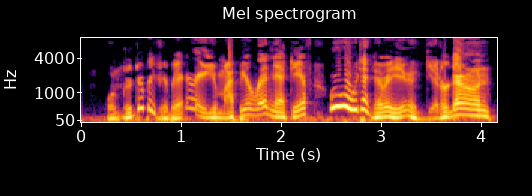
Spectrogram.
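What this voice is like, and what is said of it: Mock Southern redneck comedian voice. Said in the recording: “my my imitation of the of the Blue Collar Comedy Tour”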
